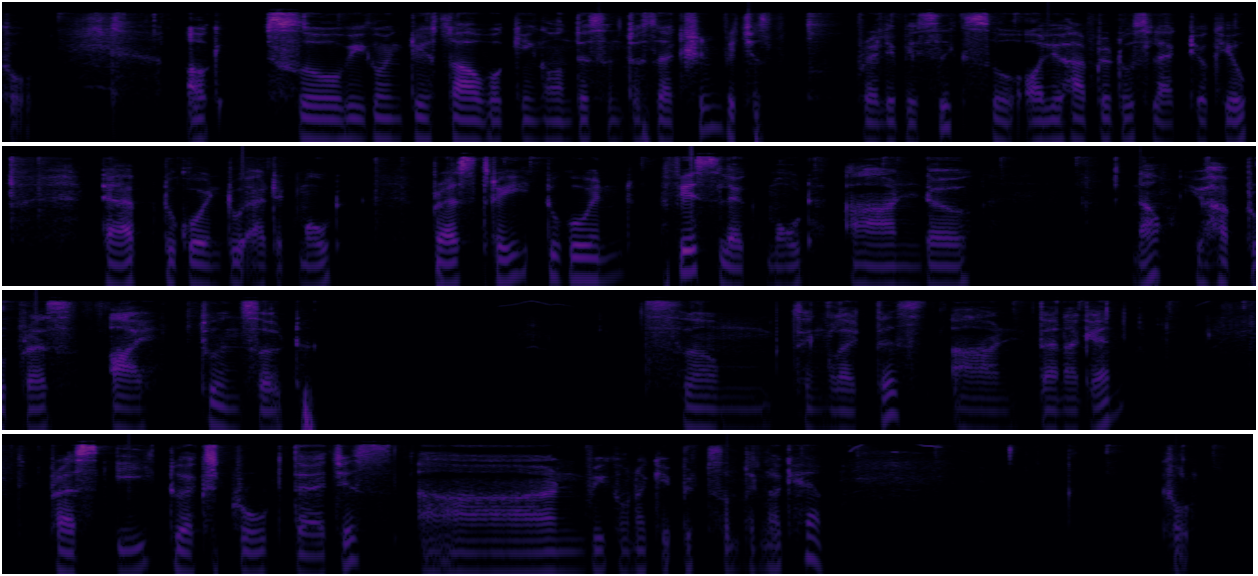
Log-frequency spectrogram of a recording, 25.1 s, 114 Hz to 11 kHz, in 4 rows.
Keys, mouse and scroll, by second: 1.7 middle click, 4.4 shift+middle click, 4.7 middle click, 6.3 Tab, 8.1 3, 8.7 click, 9.5 middle click, 10.3 shift+middle click, 11.2 shift+middle click, 12.3 shift+middle click, 13.3 i, 17.5 middle click, 18.3 shift+middle click, 19.3 e, 22.7 middle click, 23.4 middle click, 24.8 middle click.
